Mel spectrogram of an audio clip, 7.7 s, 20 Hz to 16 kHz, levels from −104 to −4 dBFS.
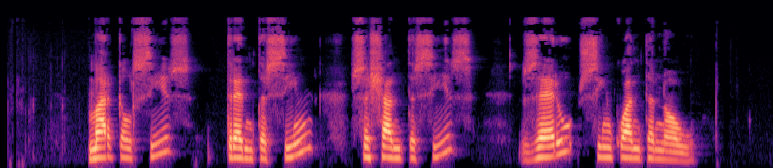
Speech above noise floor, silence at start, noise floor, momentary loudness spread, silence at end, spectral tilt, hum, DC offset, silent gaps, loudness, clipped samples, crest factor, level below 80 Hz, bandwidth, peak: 55 dB; 0.9 s; -77 dBFS; 19 LU; 0.8 s; -4.5 dB/octave; none; under 0.1%; none; -22 LUFS; under 0.1%; 22 dB; -76 dBFS; 11.5 kHz; 0 dBFS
